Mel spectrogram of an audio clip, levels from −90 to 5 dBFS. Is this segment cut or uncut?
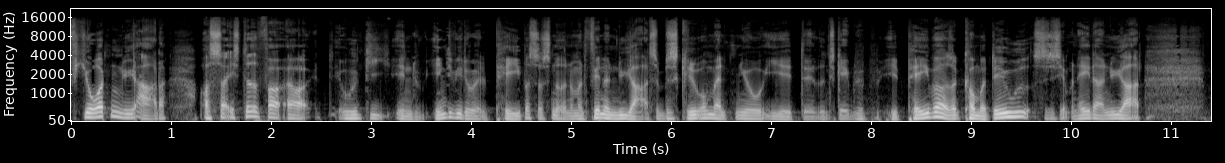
uncut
